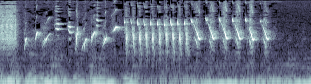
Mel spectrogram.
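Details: Song of a migratory goldfinch: bright rising chirps run into a dense, buzzy, rattling trill of rapidly repeated notes lasting over a second, high and ringing, against a low steady hum.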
